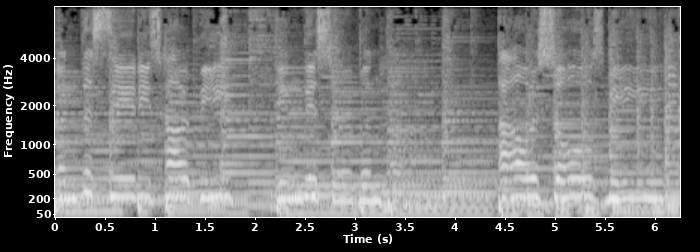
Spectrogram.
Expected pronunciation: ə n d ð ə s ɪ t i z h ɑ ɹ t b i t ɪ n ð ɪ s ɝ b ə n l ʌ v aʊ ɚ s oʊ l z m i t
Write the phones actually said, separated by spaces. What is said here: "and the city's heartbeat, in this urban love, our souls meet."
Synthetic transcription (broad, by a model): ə n ð ə s ɪ t i z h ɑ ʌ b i ɪ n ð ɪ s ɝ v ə n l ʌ aʊ ɚ s oʊ l z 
